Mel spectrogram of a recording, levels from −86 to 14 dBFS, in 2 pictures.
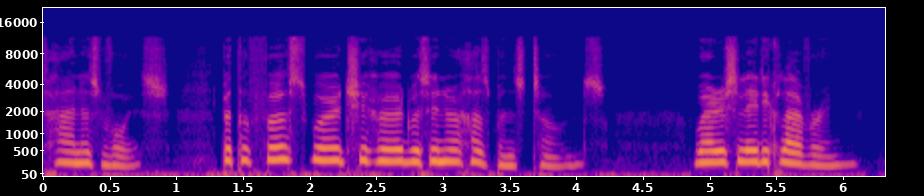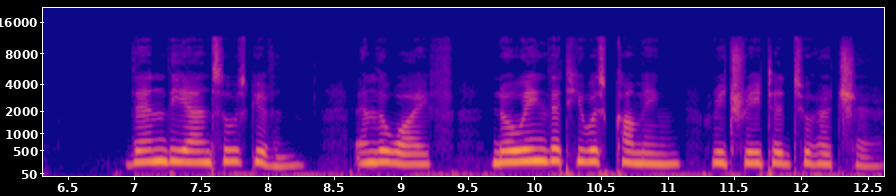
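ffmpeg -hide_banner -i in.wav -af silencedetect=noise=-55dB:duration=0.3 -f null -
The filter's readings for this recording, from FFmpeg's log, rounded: silence_start: 6.33
silence_end: 6.86 | silence_duration: 0.53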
